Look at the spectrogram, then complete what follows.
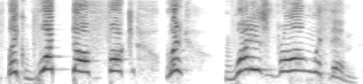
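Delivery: stunned disbelief. Retold or imitated. Host right after the guest storms off, stunned disbelief. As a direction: let the shock spill out, word by word.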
